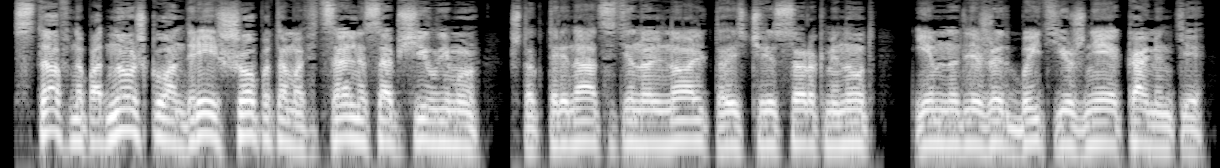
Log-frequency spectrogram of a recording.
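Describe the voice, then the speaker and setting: A man reading an audiobook in a measured, unhurried way. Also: on the low side, a bit bright, no echo, studio quality, distant mic. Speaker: narrator. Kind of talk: audiobook narration.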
